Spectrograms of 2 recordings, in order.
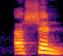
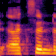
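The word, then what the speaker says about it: ascent: sorry य क्या लिखा एसेंट एक्सेंट नहीं है एक्सेंट एक्सेंट तो एसी से होती है एसेंट यहां भी साइलेंट एसेंट बोल दो सी नहीं रहेगा तब भी वही प्रोनंसिएशन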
